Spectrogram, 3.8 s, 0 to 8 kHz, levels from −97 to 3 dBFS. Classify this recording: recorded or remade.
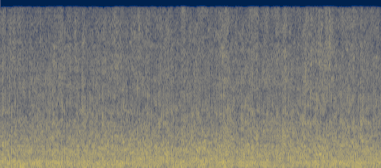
remade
